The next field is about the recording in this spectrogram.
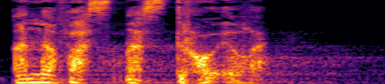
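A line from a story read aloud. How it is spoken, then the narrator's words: Whisper. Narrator (Russian): Прошептала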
